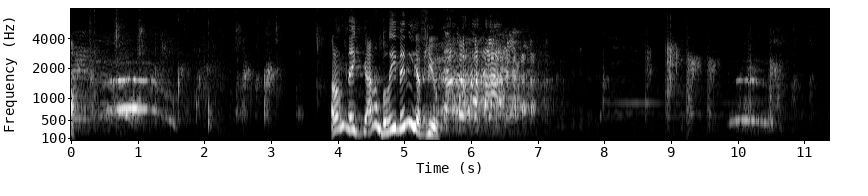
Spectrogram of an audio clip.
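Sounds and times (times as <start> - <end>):
weak scattered audience clapping: 0.0 - 4.3, 8.0 - 11.2
speech: 3.9 - 5.9
laughter: 5.2 - 8.1, 10.2 - 11.3.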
